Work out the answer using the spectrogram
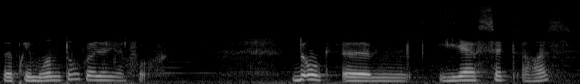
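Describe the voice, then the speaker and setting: Soft music plays behind a man whose voice is high-pitched, slow, and warm. Nursing a cold, he presents an online game from his home computer mic, rambling hesitantly over gameplay with many fillers.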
